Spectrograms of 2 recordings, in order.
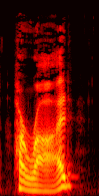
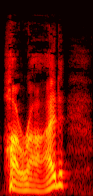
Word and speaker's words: Harod: Place Harod. That's the right way to say it. Harod, right? Harod. Place meaning quake or terror.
